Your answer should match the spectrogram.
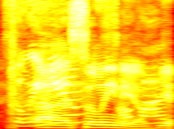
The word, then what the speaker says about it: selenium sulfide: The active ingredient in a shampoo, selenium sulfide. – I don't believe that's how it's said. – It's probably not. – Selenium. Sulfide? – Yeah, selenium sulfide.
